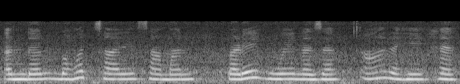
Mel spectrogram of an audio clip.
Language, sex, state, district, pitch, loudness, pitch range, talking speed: Hindi, female, Madhya Pradesh, Dhar, 245 Hz, -13 LUFS, 235-255 Hz, 130 wpm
